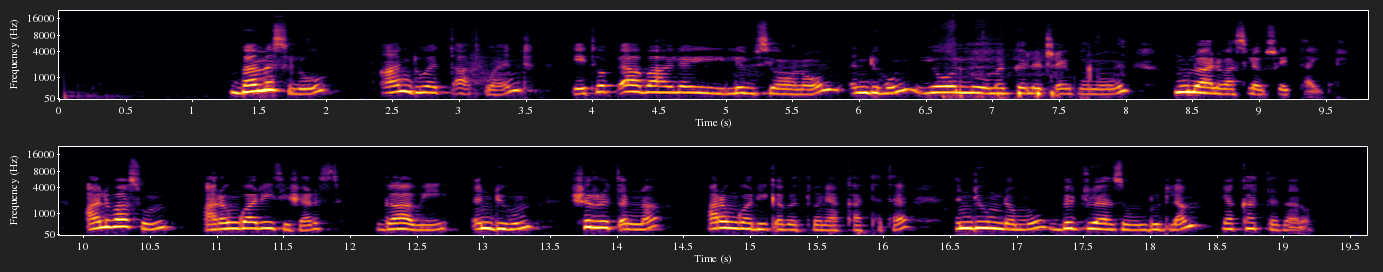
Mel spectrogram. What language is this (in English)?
Amharic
